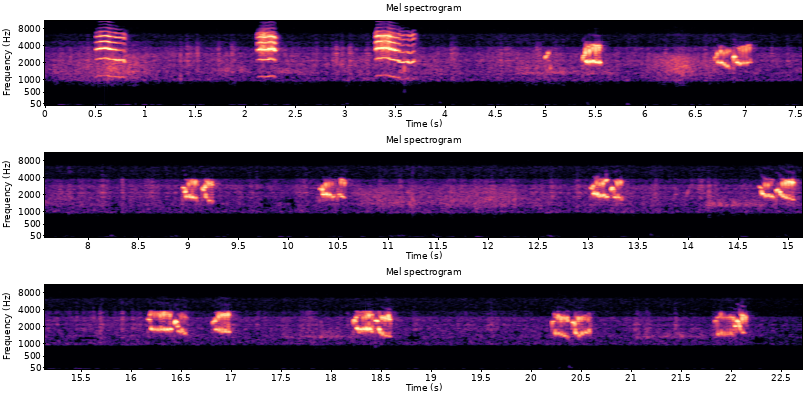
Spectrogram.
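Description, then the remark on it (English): Loggerhead shrike, recorded in southern Arizona, giving a series of harsh, rasping scream-like calls, each a short burst, repeated at irregular intervals, opening with a few sharper, higher squeals. “Here's the blood-curdling scream and some other calls of the loggerhead shrike.”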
